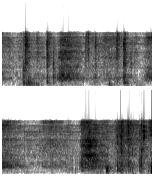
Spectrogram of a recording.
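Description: Low rustling and handling noise of an officer's gear and shield against a body-worn camera, with scattered sharp clicks. A louder stretch of rustling comes near the end.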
